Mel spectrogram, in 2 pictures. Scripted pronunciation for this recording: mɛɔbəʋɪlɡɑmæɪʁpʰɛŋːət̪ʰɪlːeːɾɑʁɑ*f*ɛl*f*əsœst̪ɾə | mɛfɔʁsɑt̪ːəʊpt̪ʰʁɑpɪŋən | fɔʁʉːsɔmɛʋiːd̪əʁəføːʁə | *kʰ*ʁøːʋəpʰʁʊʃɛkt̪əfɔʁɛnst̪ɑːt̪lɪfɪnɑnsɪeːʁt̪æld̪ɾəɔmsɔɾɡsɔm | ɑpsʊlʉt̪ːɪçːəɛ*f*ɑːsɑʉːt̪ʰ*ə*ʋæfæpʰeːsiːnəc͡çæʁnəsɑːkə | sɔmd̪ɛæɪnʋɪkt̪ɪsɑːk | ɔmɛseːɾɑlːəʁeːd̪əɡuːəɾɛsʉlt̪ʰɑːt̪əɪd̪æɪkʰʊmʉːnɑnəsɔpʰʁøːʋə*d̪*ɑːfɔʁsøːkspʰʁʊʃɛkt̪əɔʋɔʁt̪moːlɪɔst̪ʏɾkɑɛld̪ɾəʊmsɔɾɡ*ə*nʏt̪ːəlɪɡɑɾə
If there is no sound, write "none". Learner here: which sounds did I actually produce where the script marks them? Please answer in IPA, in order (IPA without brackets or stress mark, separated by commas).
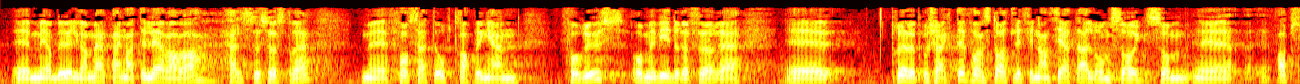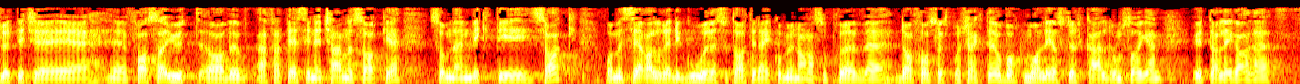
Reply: h, s, pʰ, f, ɑ, d̪, ə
